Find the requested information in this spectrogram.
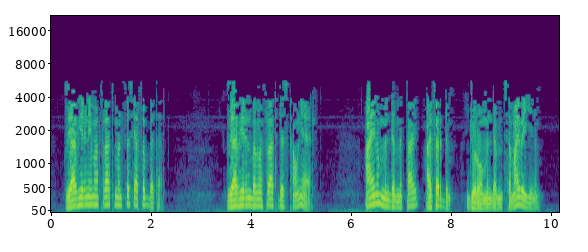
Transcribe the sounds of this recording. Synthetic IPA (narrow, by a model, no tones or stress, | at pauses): ɨɡzijaβhe̞ɾɨnjɛməfɾat̪mənfəsjalfəbːət̪ʰa̰l | ɨɡzijaβhe̞ɾɨnbəməfɾat̪d̪əst̪ʰawnja̰ja̰l | ʔajnomːɨnd̪əmːɨt̪ʰːaja̰jfəɾd̪ɨm | d͡ʒoɾomɨnd̪əmːɨt̪səmajβəjːɪnɨm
